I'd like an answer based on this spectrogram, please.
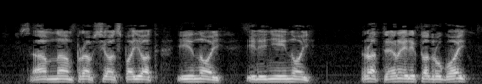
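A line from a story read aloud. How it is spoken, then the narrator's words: Hoarse bark. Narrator (Russian): Босой медведь гаркнул хрипло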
